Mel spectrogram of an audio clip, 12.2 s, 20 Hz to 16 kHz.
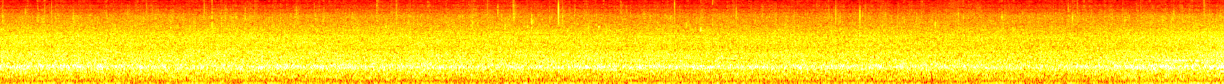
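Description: Steady rain falls in the Madden NFL 24 football video game at FedEx Field, a continuous dense hiss of even loudness throughout, with no commentary over it.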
